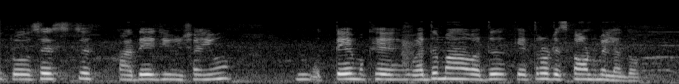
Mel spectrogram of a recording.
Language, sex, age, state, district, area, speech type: Sindhi, female, 60+, Gujarat, Surat, urban, read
